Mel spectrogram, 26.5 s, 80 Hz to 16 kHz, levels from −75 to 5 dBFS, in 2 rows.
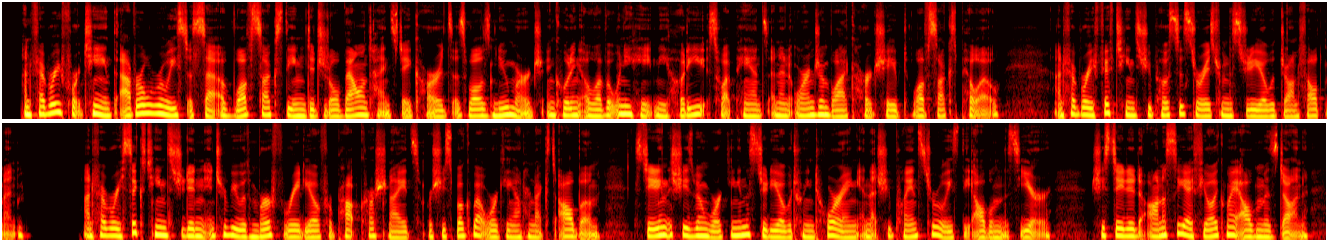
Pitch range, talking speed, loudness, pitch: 160-190 Hz, 240 wpm, -20 LUFS, 175 Hz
